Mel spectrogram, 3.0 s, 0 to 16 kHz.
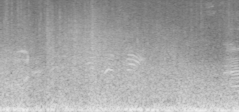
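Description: Nebelwerfer rocket barrage firing in Company of Heroes 2, a dense, continuous low rumble of launches and blasts packed with crackling bursts, loud throughout with faint game tones and voices mixed in.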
